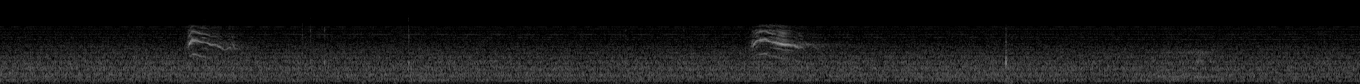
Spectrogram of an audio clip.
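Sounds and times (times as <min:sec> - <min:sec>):
background hiss: 0:00.0 - 0:13.6
European honey buzzard anger calls in Hexhamshire: 0:01.8 - 0:02.5, 0:07.5 - 0:08.3.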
